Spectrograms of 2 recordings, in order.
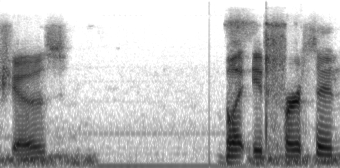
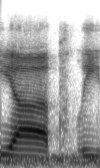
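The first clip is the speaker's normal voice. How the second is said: normal talking voice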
